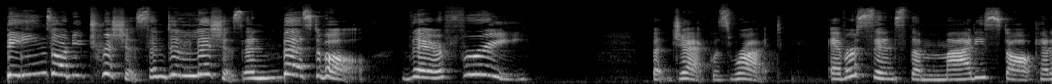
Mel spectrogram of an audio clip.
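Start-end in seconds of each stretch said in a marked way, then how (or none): 0.0-5.3 high, louder huffy giantess. Acted. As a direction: brush it off, pitched up. Giantess praises beans.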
